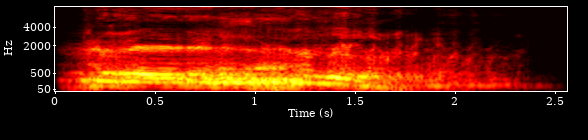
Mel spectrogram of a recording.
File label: male faceless death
